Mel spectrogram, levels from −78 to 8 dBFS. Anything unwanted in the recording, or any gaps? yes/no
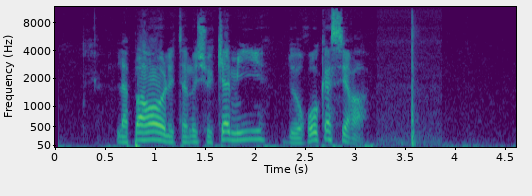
yes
